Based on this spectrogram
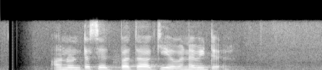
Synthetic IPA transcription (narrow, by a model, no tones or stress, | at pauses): anuɳʈəset̪̚pat̪aːkijəʋənəʋiʈə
